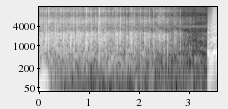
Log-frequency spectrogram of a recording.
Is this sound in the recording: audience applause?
yes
